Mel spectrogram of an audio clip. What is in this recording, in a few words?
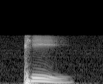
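name "p", 英語アルファベットの文字の名前; phonics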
